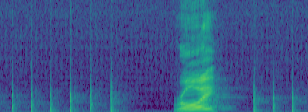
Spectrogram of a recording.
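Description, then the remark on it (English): Quick, evenly spaced knocks rap on a door in two bursts, about six then four, with a short, loud vocal call between them. “Would you open this door”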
